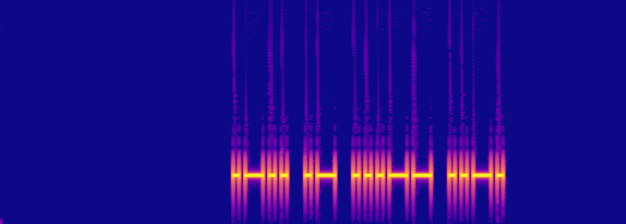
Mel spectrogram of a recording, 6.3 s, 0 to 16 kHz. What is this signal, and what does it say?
Morse code, heard as a keyed tone, about 20 wpm, 700 Hz. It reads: LA3F
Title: DXCC-100 Call Signs - 4 Characters - Repeated 2x - 20wpm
